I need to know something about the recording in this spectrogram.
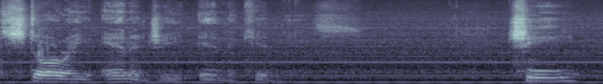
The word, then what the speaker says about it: qi: Chi is also known as CHI, Chi. Chinese spell it QI, and Kong is spelled KO.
